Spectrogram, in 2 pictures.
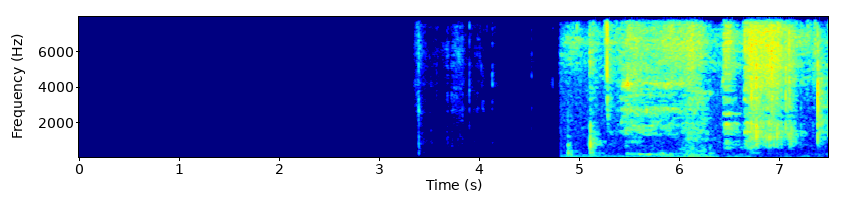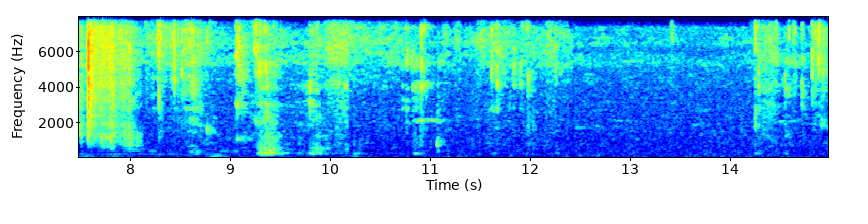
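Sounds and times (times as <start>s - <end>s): crunchy chewing and biting: 6.6s - 12.1s.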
